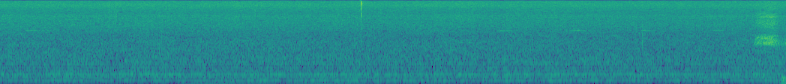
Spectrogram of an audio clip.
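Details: Western honey bees in the countryside of northern Iran hum in a steady, low droning buzz that blends many wingbeats into one continuous tone.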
